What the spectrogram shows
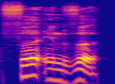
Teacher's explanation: Next over are the labiodental consonants. These sounds are made by the upper teeth and lower lip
